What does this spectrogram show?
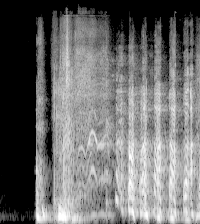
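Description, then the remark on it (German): After a moment of silence, a loud, low, drawn-out burp rumbles out, followed by a string of short, choppy vocal bursts. “Kann der muss sich auch mal ein bisschen aufstoßen.”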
